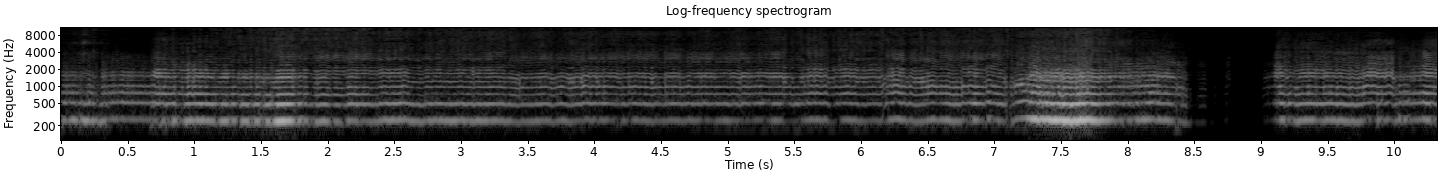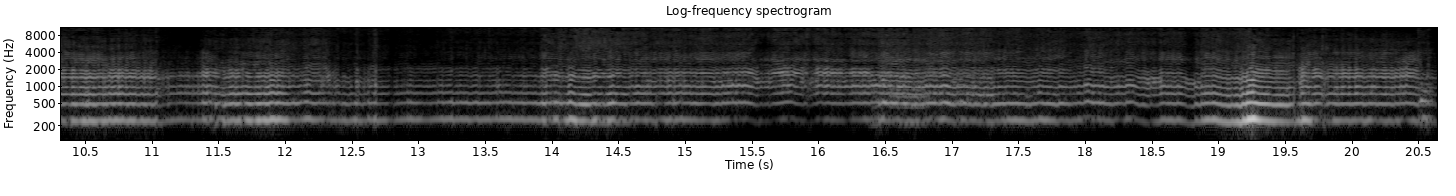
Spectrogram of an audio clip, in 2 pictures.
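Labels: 0.0s A single bee buzzing continuously. 20.6s

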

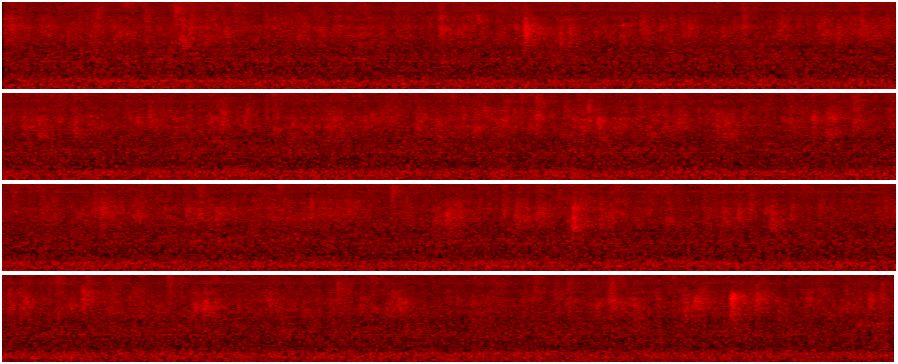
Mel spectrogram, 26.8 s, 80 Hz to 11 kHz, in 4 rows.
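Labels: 0.0s A weak, distant sound of water falling. 26.8s

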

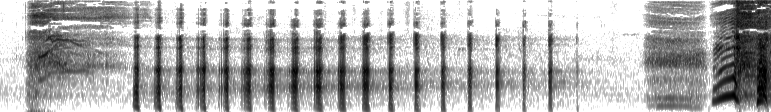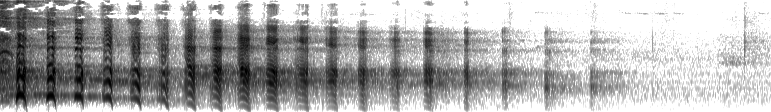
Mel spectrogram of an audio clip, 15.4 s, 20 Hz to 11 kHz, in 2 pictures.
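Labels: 0.3s A man laughs normally. 5.6s
6.6s A man laughs loudly with an echo toward the end. 13.7s

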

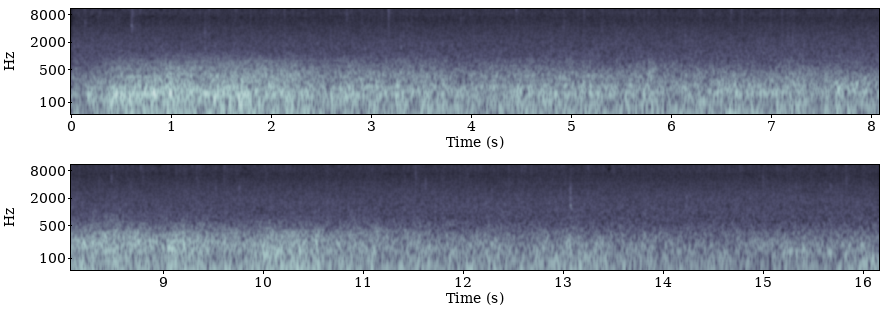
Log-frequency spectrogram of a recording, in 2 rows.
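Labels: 0.0s Heavy rain pouring down with a loud, constant splashing sound. 16.2s
0.0s Thunder rumbles and gradually fades in intensity. 16.2s

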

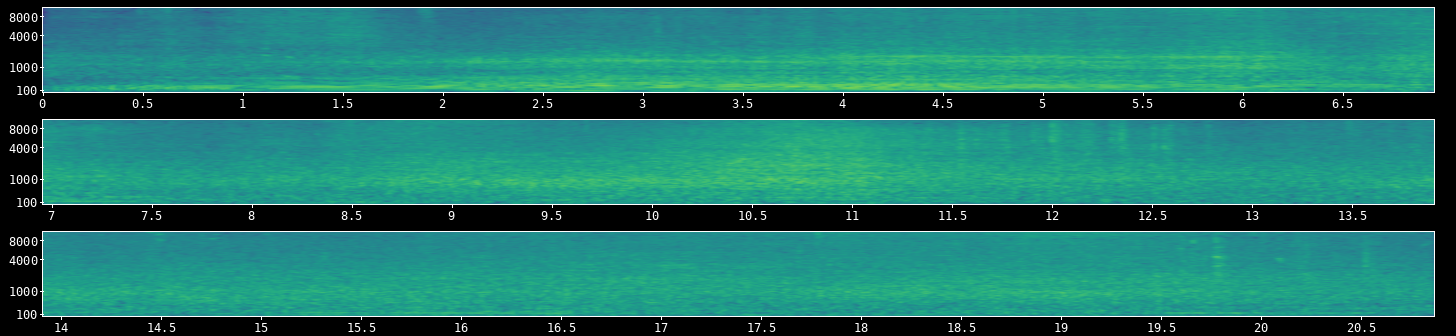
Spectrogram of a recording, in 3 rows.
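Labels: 0.0s A four-stroke motorcycle engine hums steadily while passing by, blending into surrounding vehicle noise. 7.8s
1.0s People talking in a noisy environment, their voices blending into the background. 3.1s
7.6s Vehicles pass by, producing a mix of engine and tire sounds. 20.9s
11.5s A metal cage rattles noisily, likely on the back of a moving vehicle. 13.1s
14.4s A metallic chain rattles. 15.5s
19.3s A metal cage rattles noisily, likely on the back of a moving vehicle. 20.9s

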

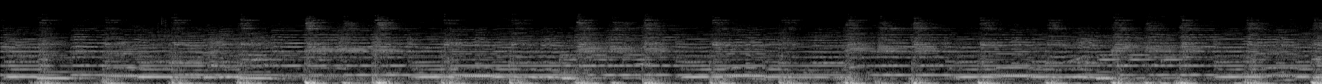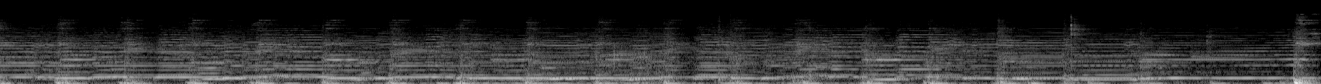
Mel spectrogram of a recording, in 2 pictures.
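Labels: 0.0s Traditional instrumental music with a Viking-era medieval feel. 26.4s

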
